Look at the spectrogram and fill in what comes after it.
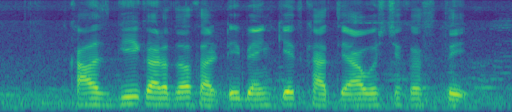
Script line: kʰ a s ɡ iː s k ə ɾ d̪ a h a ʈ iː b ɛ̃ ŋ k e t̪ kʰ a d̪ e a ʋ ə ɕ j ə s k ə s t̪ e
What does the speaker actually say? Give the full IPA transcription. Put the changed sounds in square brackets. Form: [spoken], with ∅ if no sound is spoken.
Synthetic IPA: kʰ a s ɡ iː [∅] k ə ɾ d̪ a [s] a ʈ iː b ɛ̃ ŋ k e t̪ kʰ a [t̪] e a ʋ ə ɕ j ə [∅] k ə s t̪ e

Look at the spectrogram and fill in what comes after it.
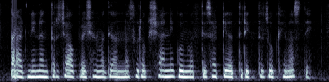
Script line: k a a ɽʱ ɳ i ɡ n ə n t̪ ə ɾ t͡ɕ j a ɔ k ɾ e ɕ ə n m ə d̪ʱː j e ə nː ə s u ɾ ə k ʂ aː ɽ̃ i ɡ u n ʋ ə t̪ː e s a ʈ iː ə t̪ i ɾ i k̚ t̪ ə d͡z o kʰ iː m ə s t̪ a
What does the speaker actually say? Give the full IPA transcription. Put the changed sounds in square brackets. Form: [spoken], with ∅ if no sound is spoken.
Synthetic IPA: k a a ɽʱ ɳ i [∅] n ə n t̪ ə ɾ t͡ɕ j a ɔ [p] ɾ e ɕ ə n m ə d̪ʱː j e ə nː ə s u ɾ ə k ʂ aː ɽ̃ i ɡ u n ʋ ə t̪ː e s a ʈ iː ə t̪ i ɾ i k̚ t̪ ə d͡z o kʰ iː m ə s t̪ [e]

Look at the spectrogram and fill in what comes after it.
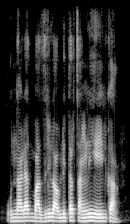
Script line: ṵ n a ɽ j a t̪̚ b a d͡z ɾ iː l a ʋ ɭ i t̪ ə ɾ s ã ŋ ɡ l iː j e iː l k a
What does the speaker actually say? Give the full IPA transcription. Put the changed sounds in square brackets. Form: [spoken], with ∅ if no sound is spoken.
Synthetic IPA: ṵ n a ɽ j a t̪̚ b a d͡z ɾ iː l a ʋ [l] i t̪ ə ɾ [t͡s] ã ŋ ɡ l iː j e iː l k a

